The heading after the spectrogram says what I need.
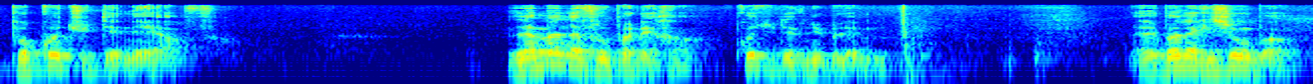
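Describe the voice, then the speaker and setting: A man, a rabbi, giving a lively interactive Torah class, quizzing his students and acting out the dialogue. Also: mid-range voice, fairly quick, gravelly. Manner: animated, questions the students, acts out dialogue. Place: echoey room with students. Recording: roomy echoey room recording.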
